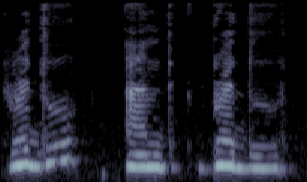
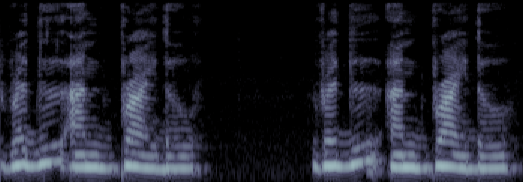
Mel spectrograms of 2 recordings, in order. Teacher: da is released laterally when it's immediately followed by la. Yeah, because la is a lateral sound, and we've just discussed lateral release, right?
